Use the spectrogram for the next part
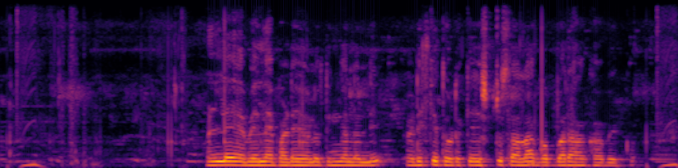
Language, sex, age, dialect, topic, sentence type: Kannada, male, 18-24, Coastal/Dakshin, agriculture, question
